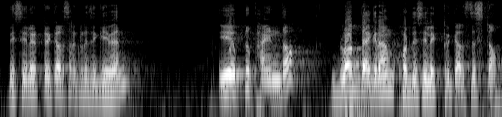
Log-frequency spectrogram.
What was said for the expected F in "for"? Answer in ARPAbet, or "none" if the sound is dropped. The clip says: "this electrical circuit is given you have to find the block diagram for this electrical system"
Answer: P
